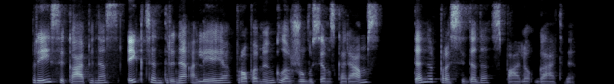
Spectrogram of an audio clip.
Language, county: Lithuanian, Panevėžys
